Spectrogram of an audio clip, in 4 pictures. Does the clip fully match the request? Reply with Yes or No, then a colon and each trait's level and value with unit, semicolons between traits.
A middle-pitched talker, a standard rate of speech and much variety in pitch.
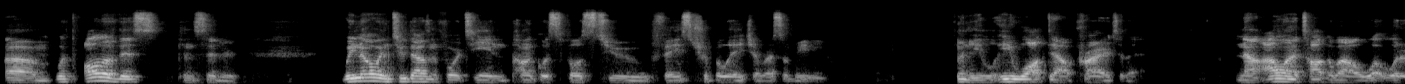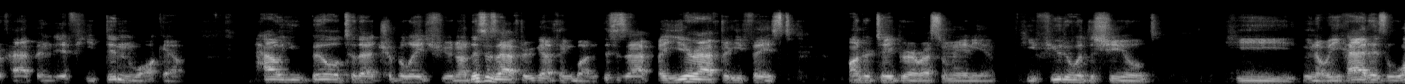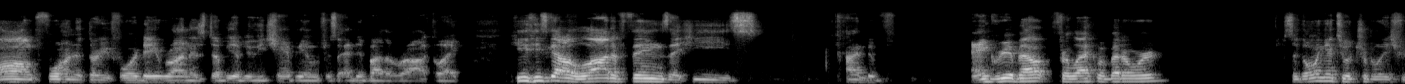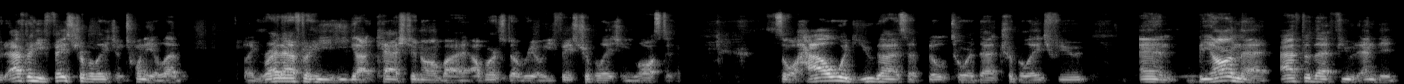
No: low, 125 Hz; average, 180 wpm; wide, 8.2 semitones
